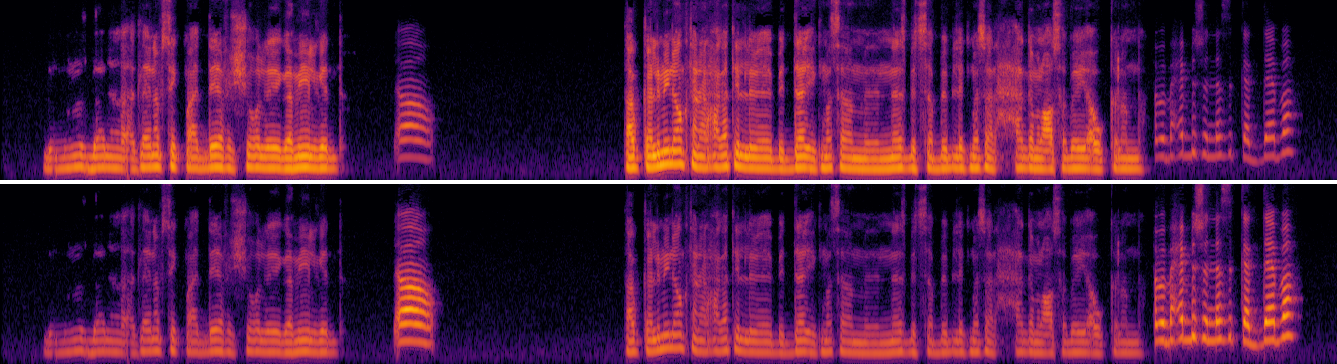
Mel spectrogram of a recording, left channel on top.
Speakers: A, on the left; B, on the right.
A: بالمناسبه انا هتلاقي نفسك مأديه في الشغل جميل جدا
B: اه
A: طب كلميني اكتر عن الحاجات اللي بتضايقك مثلا من الناس بتسبب لك مثلا حاجه من العصبيه او الكلام ده
B: ما بحبش الناس الكدابة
